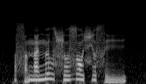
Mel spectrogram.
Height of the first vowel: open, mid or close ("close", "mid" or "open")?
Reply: mid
